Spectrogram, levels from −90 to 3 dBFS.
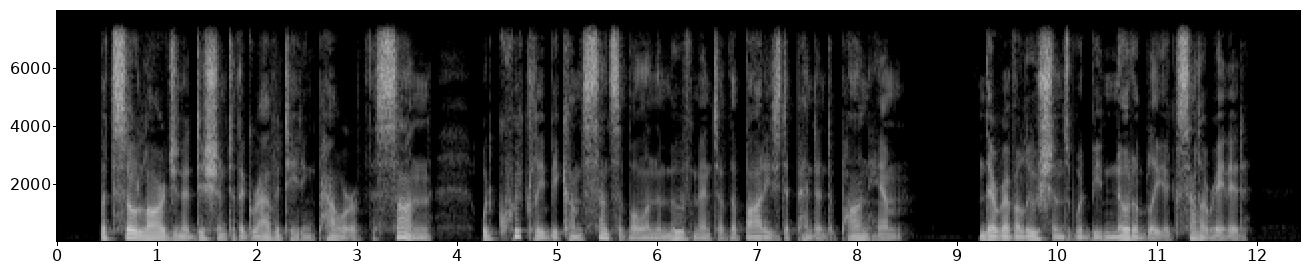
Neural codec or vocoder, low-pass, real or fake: none; 7.2 kHz; real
